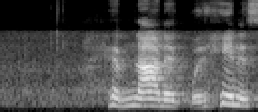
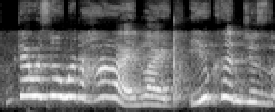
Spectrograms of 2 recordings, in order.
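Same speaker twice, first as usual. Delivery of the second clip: high, loud cry of dismay; distressed outburst; 11 semitones higher, 9 dB louder than usual. Retold or imitated. Recalling being trapped.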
